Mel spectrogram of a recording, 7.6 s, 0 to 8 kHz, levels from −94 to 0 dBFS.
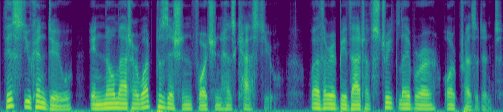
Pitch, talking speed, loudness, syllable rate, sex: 105 Hz, 175 wpm, -18 LUFS, 4.7 syllables/s, male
